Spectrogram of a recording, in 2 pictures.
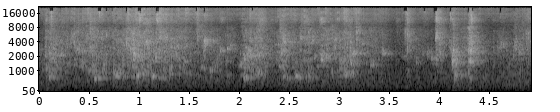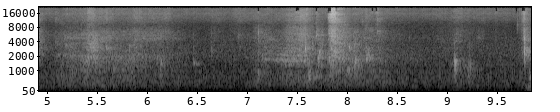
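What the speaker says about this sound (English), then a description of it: "I'm gonna rinse off." Water runs from a tap while a cheap shaving brush is rinsed under it, faint splashing and gurgling surging unevenly, quiet and close, with no voices.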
